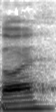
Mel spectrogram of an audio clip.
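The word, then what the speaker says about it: Opetaia: Jai Opatia, is that how you pronounce the last name? – Jai Opatia.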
